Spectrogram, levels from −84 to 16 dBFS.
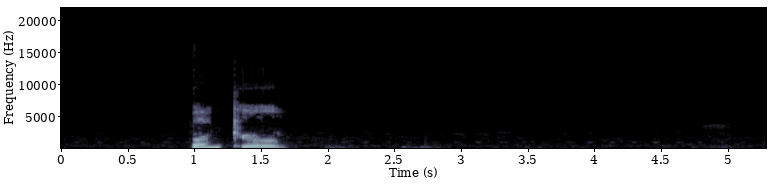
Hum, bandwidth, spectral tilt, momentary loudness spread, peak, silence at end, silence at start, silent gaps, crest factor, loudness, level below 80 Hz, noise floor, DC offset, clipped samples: none; 7.8 kHz; -6 dB/octave; 6 LU; -2 dBFS; 3.6 s; 1 s; none; 22 dB; -19 LUFS; -72 dBFS; -72 dBFS; under 0.1%; under 0.1%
